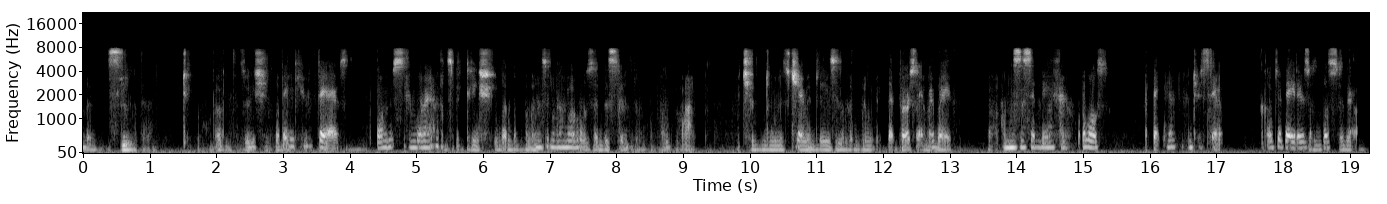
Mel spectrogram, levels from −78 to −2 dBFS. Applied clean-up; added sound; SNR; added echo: neural diffusion model UNIVERSE++.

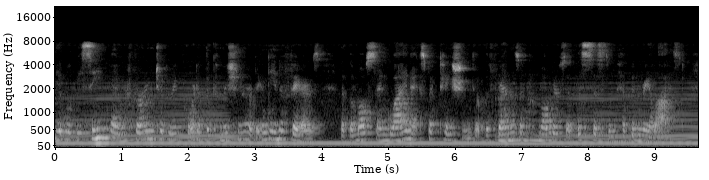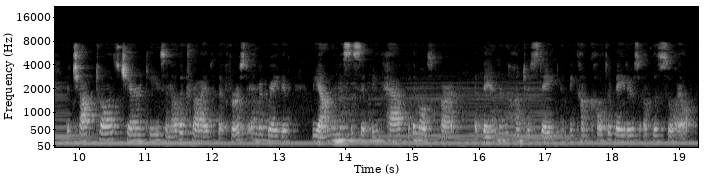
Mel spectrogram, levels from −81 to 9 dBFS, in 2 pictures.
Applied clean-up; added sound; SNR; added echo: none; Bowed string instrument; 13 dB; none.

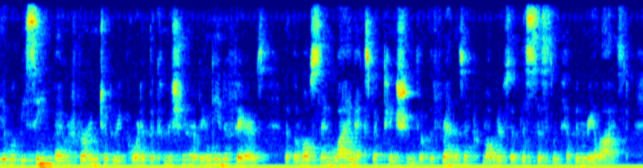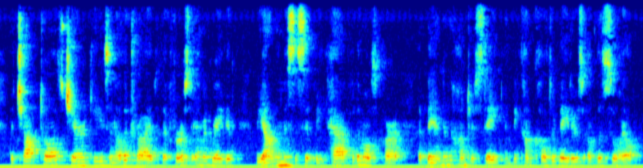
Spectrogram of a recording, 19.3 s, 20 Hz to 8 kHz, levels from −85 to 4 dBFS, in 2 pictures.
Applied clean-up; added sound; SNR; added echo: none; none; none; none.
